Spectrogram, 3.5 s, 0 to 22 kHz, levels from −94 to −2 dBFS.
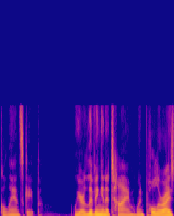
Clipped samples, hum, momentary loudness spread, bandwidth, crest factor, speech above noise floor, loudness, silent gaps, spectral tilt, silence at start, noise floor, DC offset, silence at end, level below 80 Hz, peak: under 0.1%; none; 13 LU; 11.5 kHz; 14 dB; 45 dB; -24 LUFS; none; -6 dB/octave; 0.05 s; -68 dBFS; under 0.1%; 0 s; -50 dBFS; -10 dBFS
